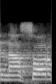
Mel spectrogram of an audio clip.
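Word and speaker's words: نَصْر: এখানে সোয়াদ আছে, নাসর মানে সাহায্য, আর নুন সিন র নাসর মানে ঈগল পাখি।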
